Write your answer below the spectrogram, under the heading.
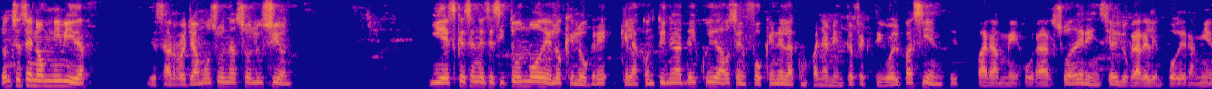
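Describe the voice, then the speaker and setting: The sound is dry and close, with no echo. A man talks at a very fast pace in a fairly high pitch that swings very widely. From Colombia, San Andrés island, raised in Medellín. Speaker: physician and digital transformation director, conference speaker. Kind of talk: conference presentation. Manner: hesitant, with fillers and repetitions.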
